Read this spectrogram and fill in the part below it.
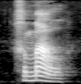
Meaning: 1. a consort 2. a husband 3. the act or process of grinding (of grain) 4. a pump house, mill, pumping-engine or several of these used for draining polders
- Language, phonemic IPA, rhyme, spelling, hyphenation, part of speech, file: Dutch, /ɣəˈmaːl/, -aːl, gemaal, ge‧maal, noun, Nl-gemaal.ogg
